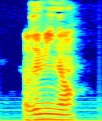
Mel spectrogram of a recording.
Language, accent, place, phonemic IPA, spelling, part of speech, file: French, France, Lyon, /ʁy.mi.nɑ̃/, ruminant, adjective / noun / verb, LL-Q150 (fra)-ruminant.wav
- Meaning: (adjective) ruminant; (verb) present participle of ruminer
